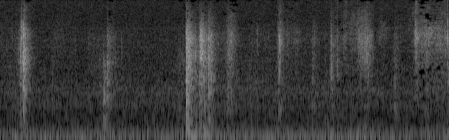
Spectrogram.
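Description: Cardstock and small crafting tools being handled and set down on a desk: a handful of short rustles and light knocks, the loudest about two seconds in.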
